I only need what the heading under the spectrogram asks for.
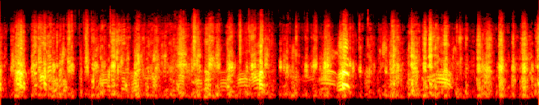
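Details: In Southern Ontario, Canada, excited Canada Geese walk toward a person handing out bird seed, honking louder as they near, with loud, irregular, overlapping nasal honks and Mallard ducks quacking and swarming among them.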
